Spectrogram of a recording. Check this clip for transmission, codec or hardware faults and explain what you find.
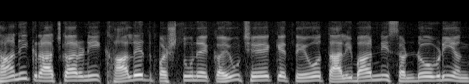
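Two short dropouts are audible, both during pauses or soft moments in the speech, with the call path's band limit at 8 kHz audible throughout, consistent with G.722.

From 1.10 to 1.14 s, about 40 ms of speech gives way to a flat, steady hiss before the sound resumes. This is sound dropped by the voice detector: the sender likely judged quiet speech to be background, stopped transmitting, and the receiver filled the gap with synthetic comfort noise.

From 1.76 to 1.84 s, the room background, which sits about 35 dB below the loud parts, becomes a smooth, featureless noise about 3 dB quieter for 80 ms. This is comfort noise in place of the background. The sender likely stopped transmitting during the pause, and the receiver substituted generated noise that only roughly matches the real room sound.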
